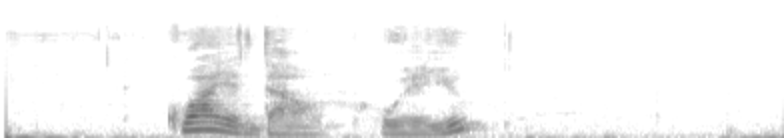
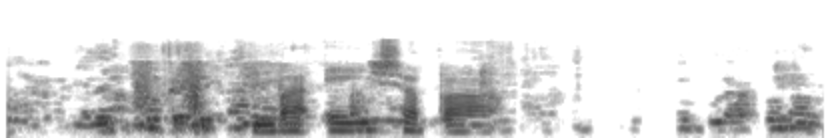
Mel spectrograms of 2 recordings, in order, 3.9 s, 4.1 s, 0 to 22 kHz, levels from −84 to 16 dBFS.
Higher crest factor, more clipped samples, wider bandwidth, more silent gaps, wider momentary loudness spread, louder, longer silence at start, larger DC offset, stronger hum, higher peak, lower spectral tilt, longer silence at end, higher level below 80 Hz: about the same, 22 dB vs 18 dB; neither; first, 16.5 kHz vs 7.8 kHz; second, none vs 2.96-3.06 s, 3.22-3.38 s; first, 22 LU vs 15 LU; second, -41 LUFS vs -18 LUFS; about the same, 0.05 s vs 0.05 s; neither; neither; second, -22 dBFS vs 0 dBFS; about the same, -6 dB/octave vs -5.5 dB/octave; about the same, 0 s vs 0.05 s; about the same, -68 dBFS vs -66 dBFS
